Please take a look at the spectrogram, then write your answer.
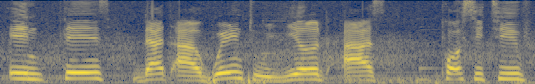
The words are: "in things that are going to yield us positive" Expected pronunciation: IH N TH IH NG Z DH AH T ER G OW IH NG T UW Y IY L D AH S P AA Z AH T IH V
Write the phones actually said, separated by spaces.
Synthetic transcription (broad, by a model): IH N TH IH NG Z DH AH T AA G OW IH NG T UW Y IY L D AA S P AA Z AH T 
